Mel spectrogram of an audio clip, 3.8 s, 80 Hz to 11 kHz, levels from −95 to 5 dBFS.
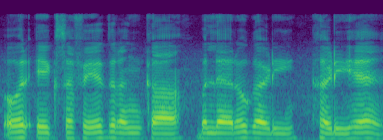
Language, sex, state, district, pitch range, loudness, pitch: Hindi, male, Haryana, Charkhi Dadri, 120-130 Hz, -16 LUFS, 125 Hz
